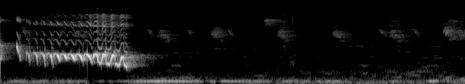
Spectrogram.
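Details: A black-naped oriole, noted as loud and vocal, calls to encourage other birds to sing. After a sharp opening note comes a fast, grating, buzzy trill lasting about a second, then low background rumble and faint chirps.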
